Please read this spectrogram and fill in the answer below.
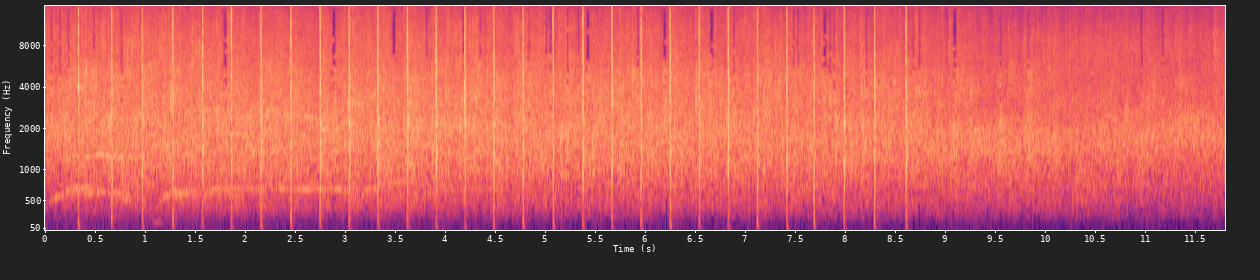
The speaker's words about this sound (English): I would like to hear a big round of applause for all the people who spent their free time coming here to build this.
